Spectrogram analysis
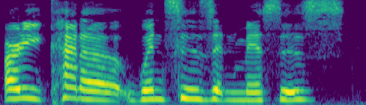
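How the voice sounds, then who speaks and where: A woman's voice: fairly high pitch, fairly even intonation, unhurried, no room sound. A woman playing a tabletop roleplaying game, casually describing what her character does.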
